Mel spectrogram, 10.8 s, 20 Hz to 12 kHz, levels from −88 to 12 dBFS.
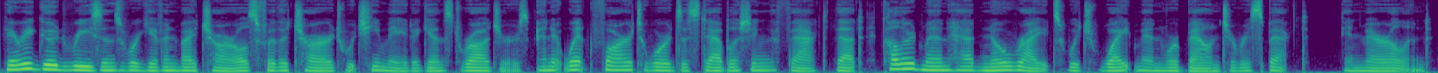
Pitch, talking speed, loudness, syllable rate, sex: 160 Hz, 210 wpm, -18 LUFS, 5.4 syllables/s, female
